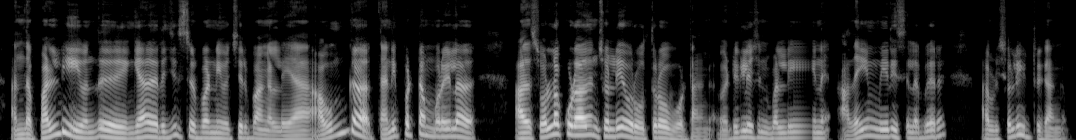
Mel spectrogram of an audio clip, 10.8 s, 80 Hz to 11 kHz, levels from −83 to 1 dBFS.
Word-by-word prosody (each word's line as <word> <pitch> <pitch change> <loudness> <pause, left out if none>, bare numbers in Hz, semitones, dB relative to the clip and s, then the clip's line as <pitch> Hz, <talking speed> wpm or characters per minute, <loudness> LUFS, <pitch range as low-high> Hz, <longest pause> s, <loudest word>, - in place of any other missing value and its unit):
அந்த 115 +2 0
பள்ளி 215 - +3 0.2
வந்து 145 +6 -1 0.2
எங்கேயாவது 150 +5 +3
ரிஜிஸ்டர் 155 -4 -4
பண்ணி 130 -1 0
வச்சிருப்பாங்க 120 -2 -3
இல்லையா, 95 +1 0 0.2
அவுங்க 235 - -2 0.3
தனிப்பட்ட 180 - -2
முறையில 170 0 +2 0.6
அத 130 - +6
சொல்லக்கூடாதுனு 205 +1 +5
சொல்லி 175 +2 +2
ஒரு 140 - +3
உத்தரவு 130 +1 +1
போட்டாங்க. 85 -1 -6
மெட்ரிகுலேஷன் 135 +3 -3
பள்ளினு 130 0 -4 0.2
அதையும் 180 +3 -3
மீறி 165 0 0
சில 130 -1 -4
பேர் 160 +3 -1 0.4
அப்டி 105 -1 -4
சொல்லிக்கிட்டு 165 - -3
இருக்காங்க. 90 -2 -6
140 Hz, 145 wpm, -22 LUFS, 125-175 Hz, 0.6 s, அத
